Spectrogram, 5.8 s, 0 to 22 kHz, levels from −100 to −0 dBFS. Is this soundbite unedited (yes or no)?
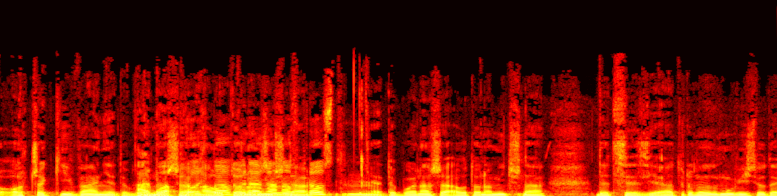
yes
